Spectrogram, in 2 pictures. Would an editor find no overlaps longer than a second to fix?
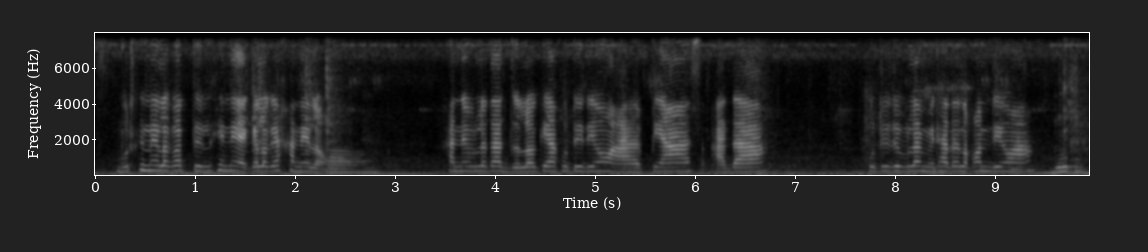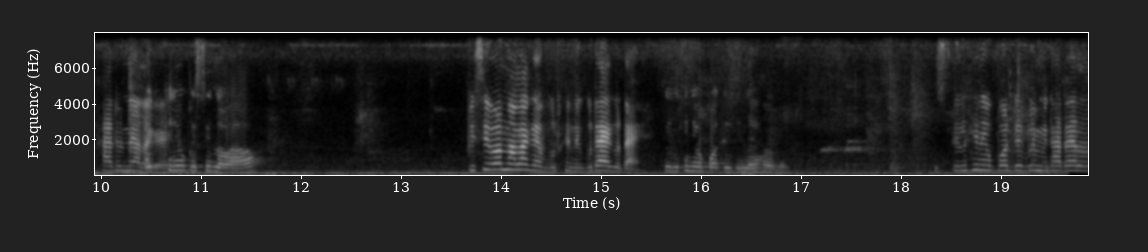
Yes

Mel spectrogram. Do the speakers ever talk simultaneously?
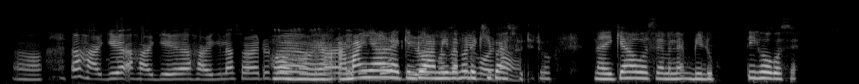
Yes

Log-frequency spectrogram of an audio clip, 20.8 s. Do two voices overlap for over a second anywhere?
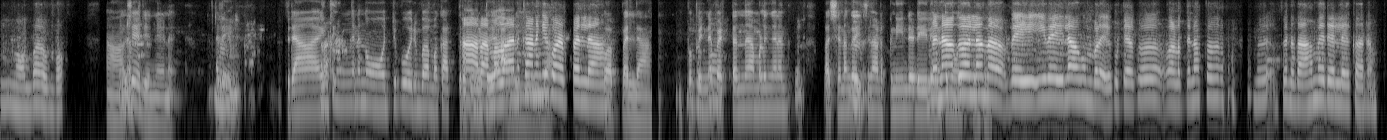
Yes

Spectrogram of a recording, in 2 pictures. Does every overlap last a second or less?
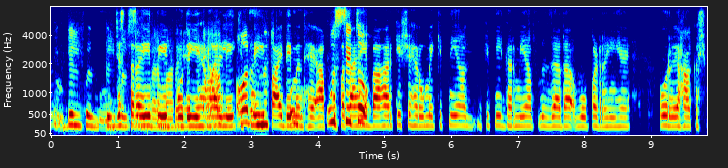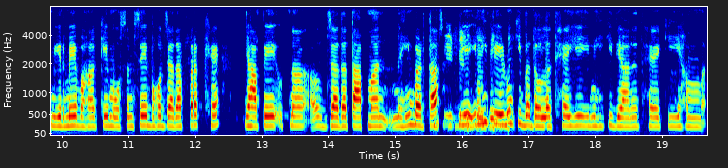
No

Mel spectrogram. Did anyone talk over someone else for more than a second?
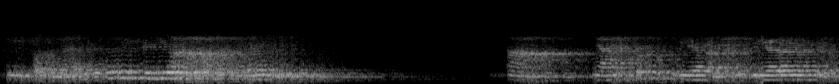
No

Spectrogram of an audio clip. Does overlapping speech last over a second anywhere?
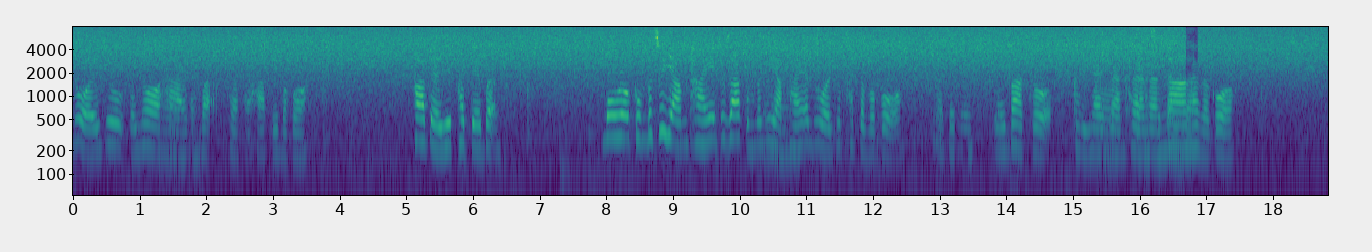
Yes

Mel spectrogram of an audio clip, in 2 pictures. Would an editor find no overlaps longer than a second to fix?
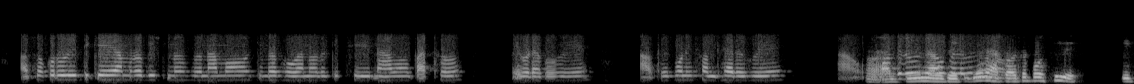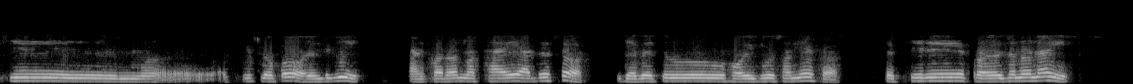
No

